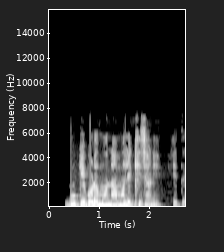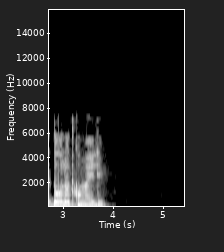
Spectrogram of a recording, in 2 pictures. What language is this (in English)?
Odia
